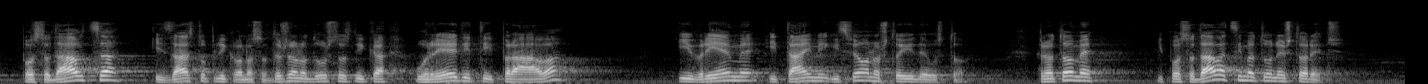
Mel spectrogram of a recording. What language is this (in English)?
Croatian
